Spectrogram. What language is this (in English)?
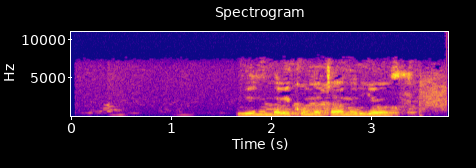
Kinyarwanda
